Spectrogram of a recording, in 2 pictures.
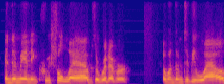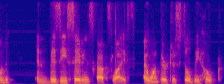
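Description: A woman's voice: low-pitched, darkish tone, no echo, rough recording. A woman reading her own first-person memoir aloud, then talking it over in chatty conversation full of fillers. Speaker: author and guest.

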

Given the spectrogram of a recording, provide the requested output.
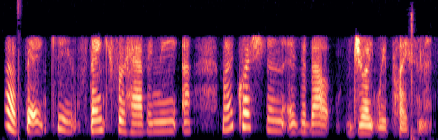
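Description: A woman's voice: mid-range voice, animated, moderate pace, no room sound. A woman calling in to a radio show over the phone, asking her question politely and a little hesitantly. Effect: heard over the phone. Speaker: caller. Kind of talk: call-in question to a radio host. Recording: tinny dry phone line.

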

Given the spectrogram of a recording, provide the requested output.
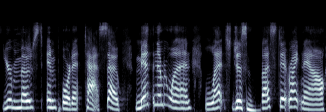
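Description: Southern lady doing a self-help show, real slow and encouraging, kinda high voice. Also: no echo. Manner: earnest, encouraging, with chatty asides. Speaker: host. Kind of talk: self-help podcast talk.

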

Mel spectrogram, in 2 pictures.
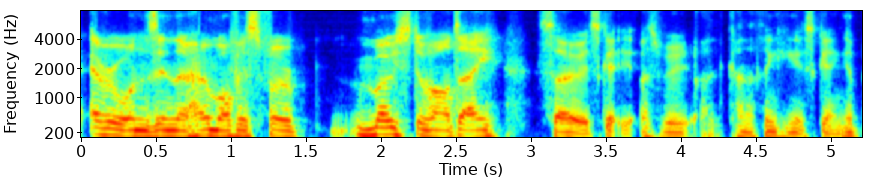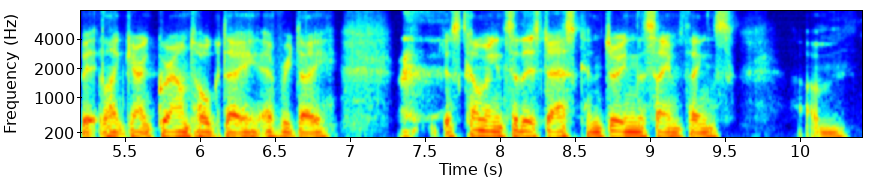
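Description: Chatting anecdotally from his home office, this London-born interview guest, a performance coach and performer, has an English Received Pronunciation accent. He answers conversationally in a lowish, steady voice at normal speed. There's no room sound.

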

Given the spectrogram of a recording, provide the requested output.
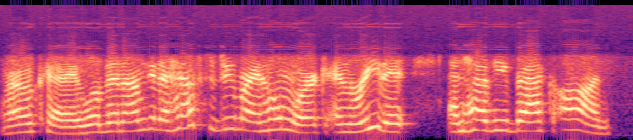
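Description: A woman's voice: a little high, normal speed. A woman psychiatrist hosting a radio interview show, talking hesitantly and often restarting her sentences. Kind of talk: interview chat. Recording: tinny phone line.

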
